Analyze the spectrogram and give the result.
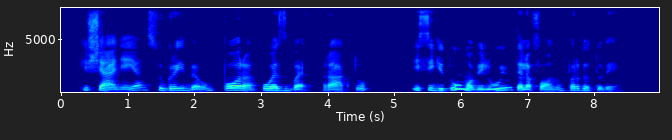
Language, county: Lithuanian, Vilnius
